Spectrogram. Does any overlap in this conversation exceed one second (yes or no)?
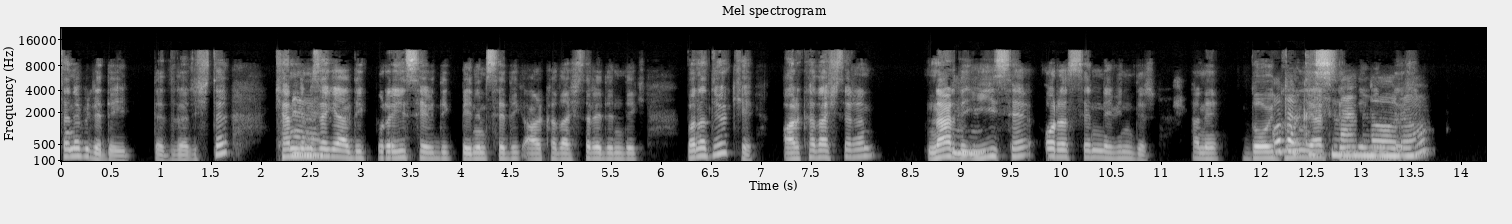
yes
